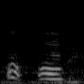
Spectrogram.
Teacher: ओष्ठ स्वर होते हैं उ ऊ जो ओठ से बोले जाते हैं।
